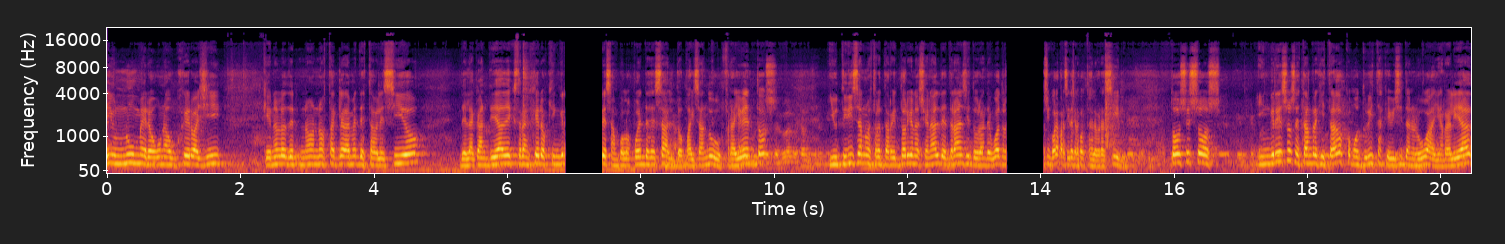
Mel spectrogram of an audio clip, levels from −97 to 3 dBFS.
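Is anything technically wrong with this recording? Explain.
Yes, the audio twice drops into silence and then rushes to catch up.

Playback stall: at 6.87 s and again at 13.49 s the sound cuts out mid-flow for about 0.56 s and 0.57 s, then resumes abruptly. This is a playback stall, where the output falls silent because the player, likely starved of buffered data or blocked on its processing thread, has nothing to send until it recovers.

Time-compressed catch-up: right after each gap the audio sounds hurried at unchanged pitch. From 7.43 to 9.67 s it runs at 1.25 times normal speed, and from 14.06 to 14.62 s at a more obvious 2 times. To shed the backlog built up during the stall, the player drops short slices and cross-fades the remaining pieces together, which produces the rush.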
